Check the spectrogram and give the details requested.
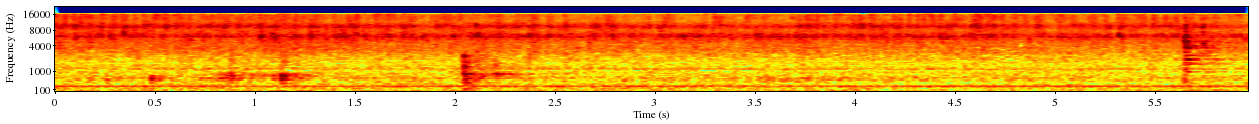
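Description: Sliced onions, green chillies and ginger-garlic paste sizzling steadily in hot oil in a steel pot, with a couple of light clicks and a steady low hum underneath.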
